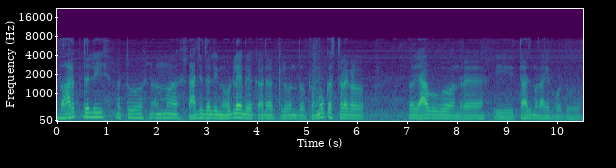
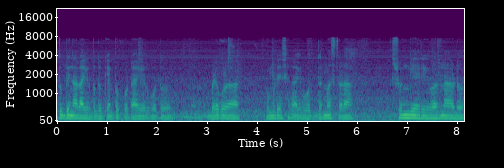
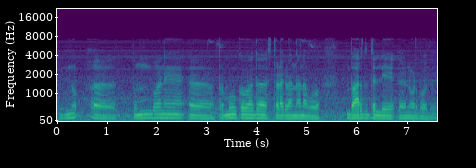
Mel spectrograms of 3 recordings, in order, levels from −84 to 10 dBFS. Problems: background conversations at intervals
